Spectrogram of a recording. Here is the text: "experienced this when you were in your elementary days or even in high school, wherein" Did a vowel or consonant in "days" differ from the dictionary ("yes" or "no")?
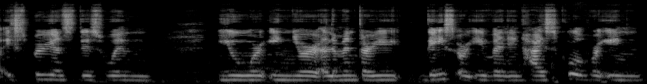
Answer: yes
